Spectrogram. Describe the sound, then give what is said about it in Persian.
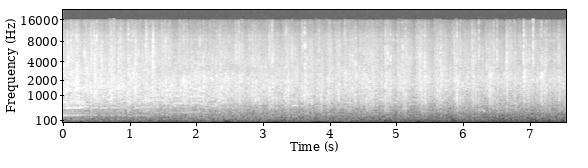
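Sustained, dense applause from an audience at an evening celebration, loud and steady for the whole stretch with no breaks, a thick wash of many hands clapping at once. “به اندازه ارادت دست بزن”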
